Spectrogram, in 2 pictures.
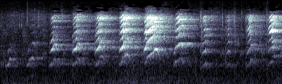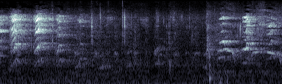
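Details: Dachshund puppies, six weeks old, at feeding time: rapid, thin, nasal yelps repeated in quick succession, loudest in the first half, then a pause before a few more short cries.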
